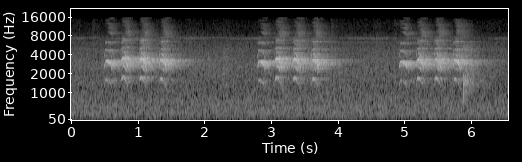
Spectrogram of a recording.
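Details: Collared kingfisher calling in the wild at Bung Boraphet, Thailand, recorded in 2011: three bursts of loud, harsh, repeated notes, each burst of about four quick strident notes, spaced roughly two seconds apart, over a quiet background hiss.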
